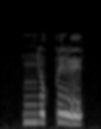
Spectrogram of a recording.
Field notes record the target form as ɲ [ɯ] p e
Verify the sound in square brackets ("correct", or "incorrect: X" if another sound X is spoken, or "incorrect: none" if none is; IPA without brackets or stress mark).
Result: incorrect: ə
